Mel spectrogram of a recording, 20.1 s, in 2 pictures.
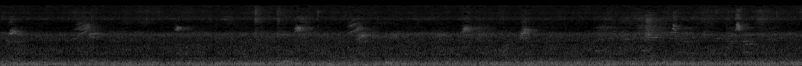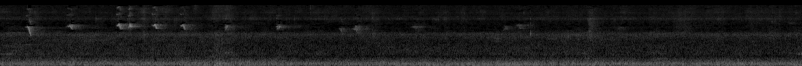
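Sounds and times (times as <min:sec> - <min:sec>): small bird chirping: 0:00.1 - 0:01.4, 0:03.5 - 0:04.8, 0:05.7 - 0:06.8, 0:08.2 - 0:09.5, 0:10.1 - 0:16.8.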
